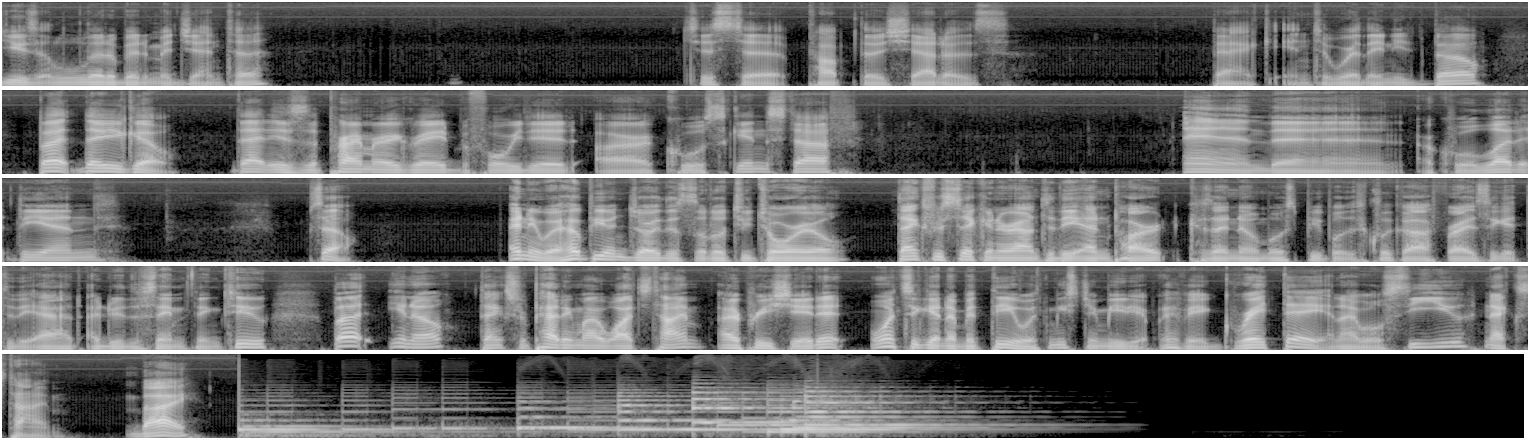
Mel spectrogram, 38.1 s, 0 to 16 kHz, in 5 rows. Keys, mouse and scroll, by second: 1.3 ctrl+z, 6.4 click, 8.1-9.2 scroll down 1, 9.2 click, 11.9 ctrl+d, 13.7 click, 14.5 ctrl+d.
